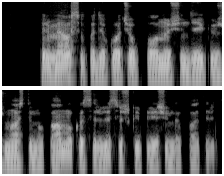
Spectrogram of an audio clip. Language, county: Lithuanian, Alytus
